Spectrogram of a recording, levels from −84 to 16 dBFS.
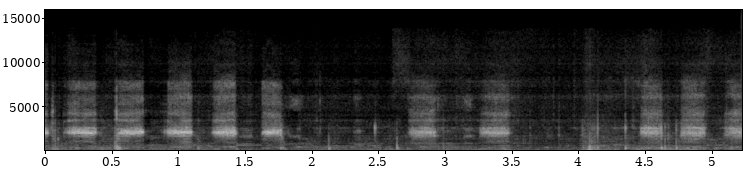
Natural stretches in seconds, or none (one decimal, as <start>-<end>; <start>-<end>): none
